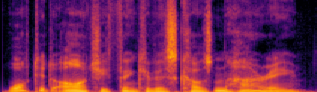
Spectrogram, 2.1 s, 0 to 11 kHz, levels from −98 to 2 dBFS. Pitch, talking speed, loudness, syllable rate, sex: 115 Hz, 225 wpm, -17 LUFS, 5.6 syllables/s, male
